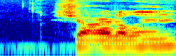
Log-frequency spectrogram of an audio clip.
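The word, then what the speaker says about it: Chardalyn: there you go that's how you pronounce that pronunciation guy is good care konig yeah that's how i said it um chardelin yep i said that right chiwinga yup i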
